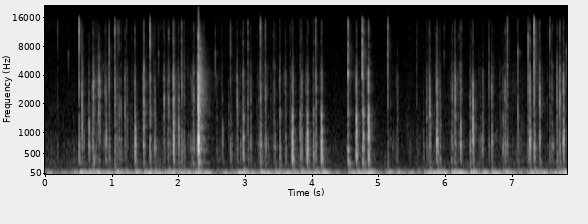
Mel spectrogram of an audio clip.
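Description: Long painted nails and fingertips rapidly tap on a pastel plastic typewriter-style computer keyboard with round retro keycaps and hollow keys. The result is a steady stream of short, bright plastic clicks over a low hum, with one sharper clack near the middle. There is a brief pause before the tapping resumes.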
